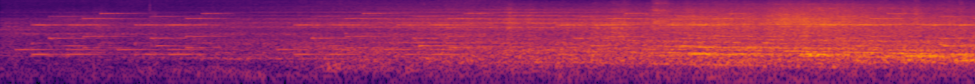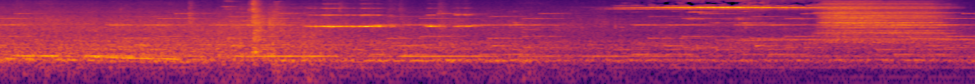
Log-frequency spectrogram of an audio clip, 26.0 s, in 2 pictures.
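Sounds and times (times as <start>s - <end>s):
train wheels rolling: 3.3s - 26.0s
train brake squeal: 16.4s - 19.5s, 21.0s - 26.0s.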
